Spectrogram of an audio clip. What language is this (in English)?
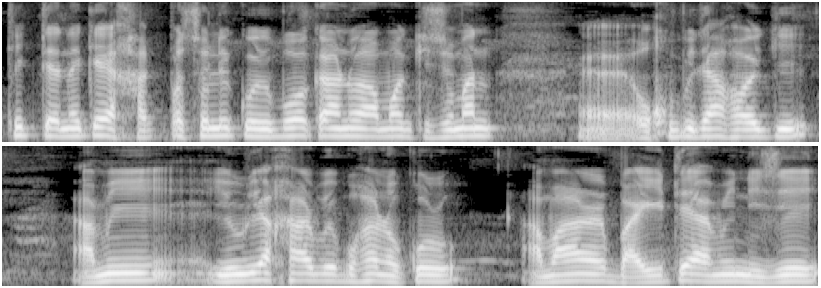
Assamese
